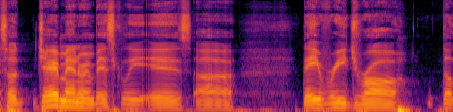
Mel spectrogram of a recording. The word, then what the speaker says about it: gerrymandering: Oh, gerrymandering. Yes, that word. I want to pronounce the G like a G.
